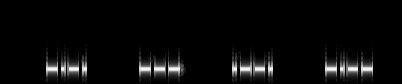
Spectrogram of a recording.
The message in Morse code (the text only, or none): COPY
